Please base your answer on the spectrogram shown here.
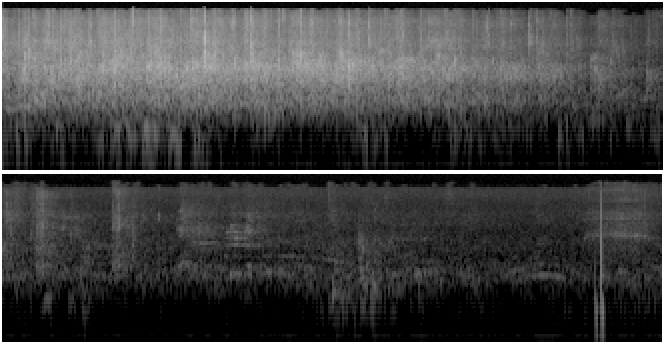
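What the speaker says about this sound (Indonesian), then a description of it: "Mari kita beri tepuk tangan Tuhan Yesus" Church congregation applauding at a Christmas celebration service, a loud burst of clapping that fades over several seconds into quieter room sounds, with a few scattered claps and a sharp knock near the end.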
